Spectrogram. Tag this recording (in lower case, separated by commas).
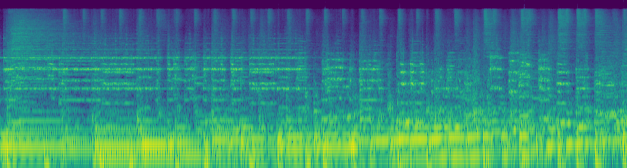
playing hammond organ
